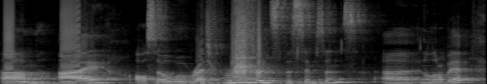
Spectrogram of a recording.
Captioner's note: laughs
